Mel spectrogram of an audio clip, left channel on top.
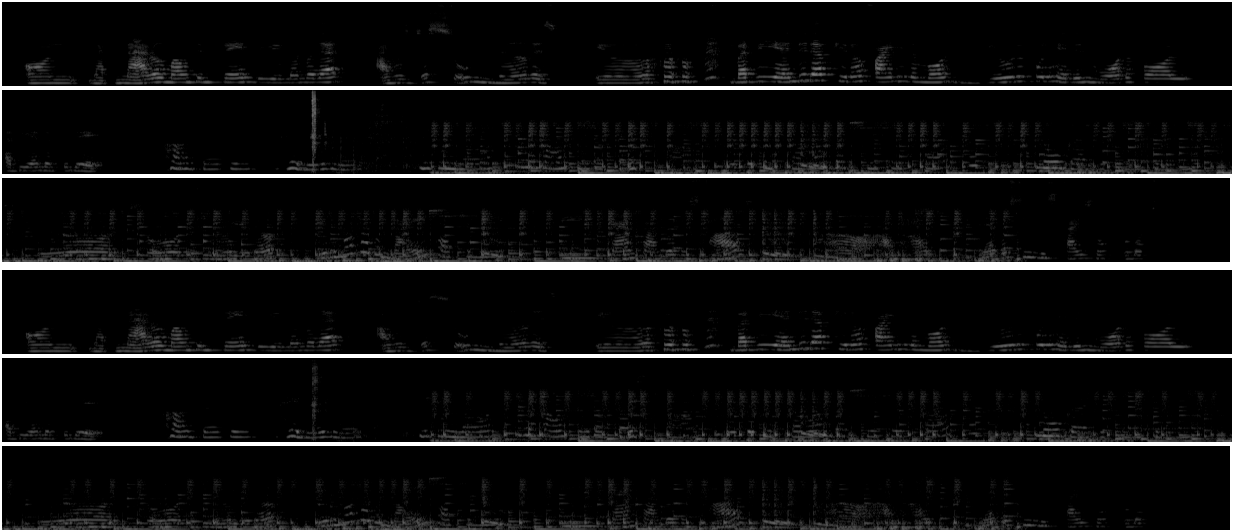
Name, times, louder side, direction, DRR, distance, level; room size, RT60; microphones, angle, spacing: voice 1, 0.2-5.6 5.9-11.9 12.3-13.3 24.6-29.7 30.1-32.1 32.7-36.2, left 3 dB, 30° left, 0.7 m, -54 dB
voice 2, 13.7-24.2, equal, 75° right, 2.3 m, -58 dB
Fire, 14.3-25.9, left 14 dB, 75° left, 0.6 m, -56 dB
sound 1, 16.6-34.8, left 1 dB, 10° left, 1.0 m, -53 dB
11.0 x 4.7 x 3.8 m
head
